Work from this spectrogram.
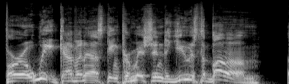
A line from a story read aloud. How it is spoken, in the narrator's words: O'Donnell grumbled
